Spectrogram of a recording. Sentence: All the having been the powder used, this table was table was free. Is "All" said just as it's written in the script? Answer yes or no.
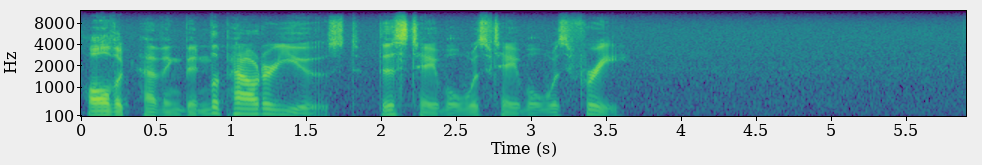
yes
